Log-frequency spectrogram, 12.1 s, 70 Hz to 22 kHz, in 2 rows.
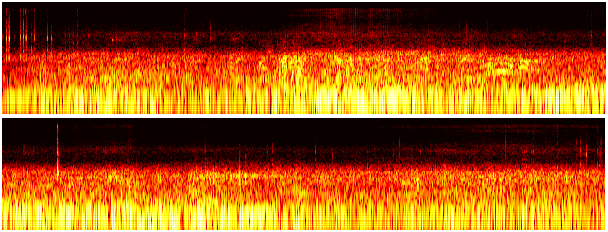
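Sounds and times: bus running close by: 0.0s - 12.0s
road traffic noise: 0.0s - 12.0s.

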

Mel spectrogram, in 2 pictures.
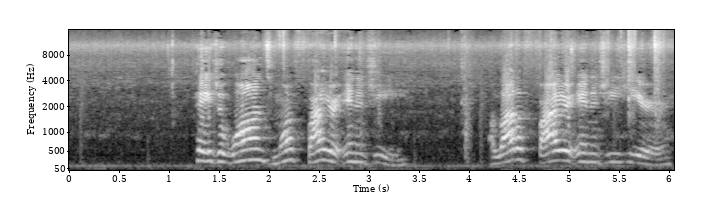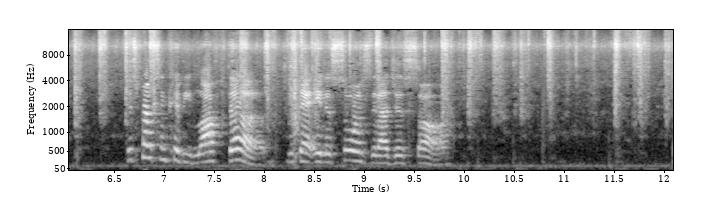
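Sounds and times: low hum: 0.0s - 10.0s
cards clicking and tapping: 8.0s - 9.2s.

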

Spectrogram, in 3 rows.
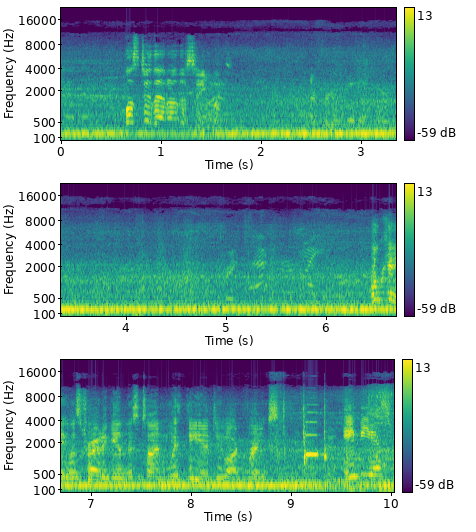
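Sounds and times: ride vehicle humming and rumbling: 0.0s - 10.0s.

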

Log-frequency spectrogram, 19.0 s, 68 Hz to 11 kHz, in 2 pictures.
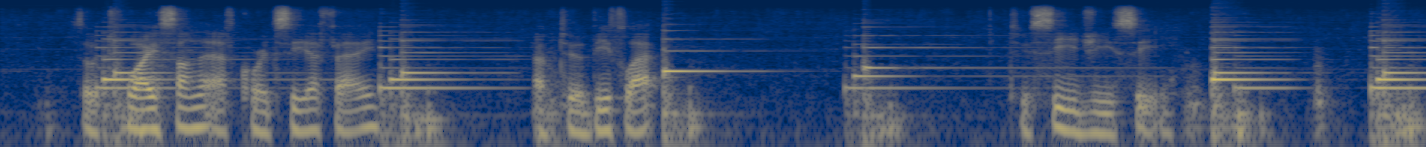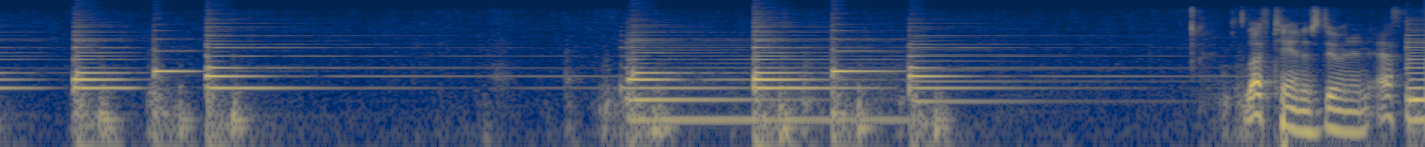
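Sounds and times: piano chords: 0.0s - 7.4s, 8.0s - 17.4s, 18.7s - 19.0s.

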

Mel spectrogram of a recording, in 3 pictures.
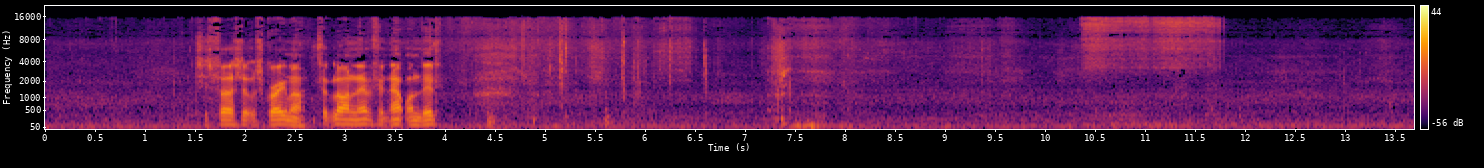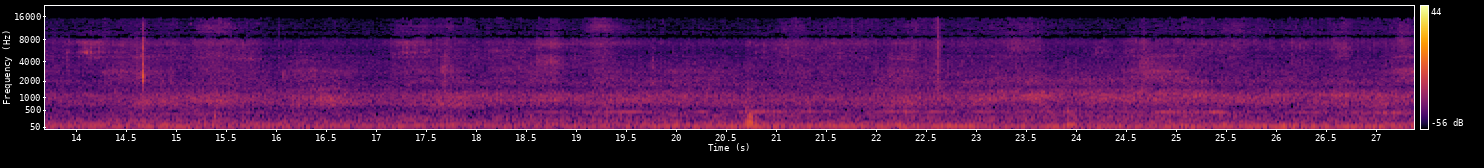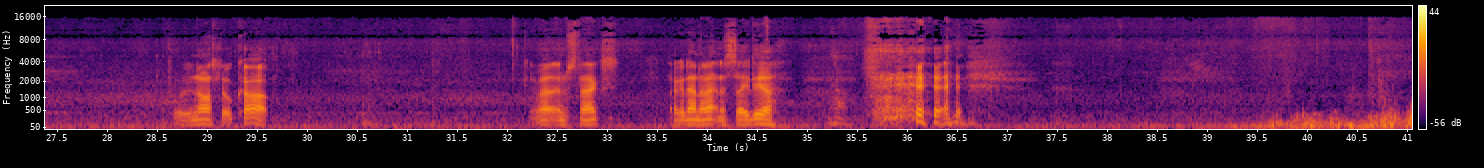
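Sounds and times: fishing reel clicks: 10.3s - 11.8s.

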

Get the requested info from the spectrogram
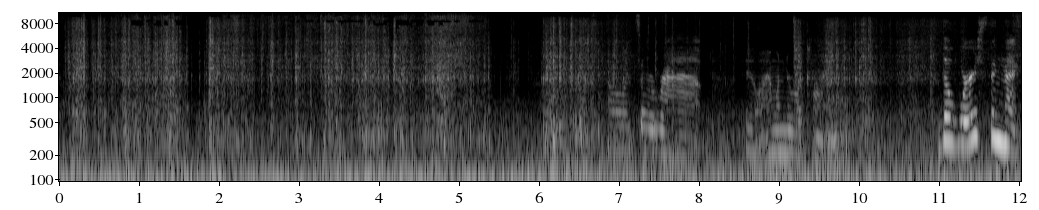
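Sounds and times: paper bag rustling and crinkling: 0.0s - 8.4s, 9.0s - 12.0s
low steady hum: 0.0s - 12.0s.

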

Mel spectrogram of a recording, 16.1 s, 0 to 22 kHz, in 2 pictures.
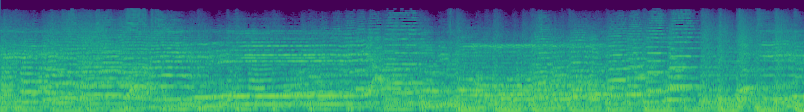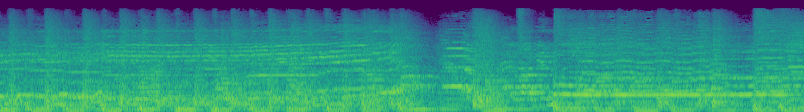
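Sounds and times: live band playing jazzy dance music: 0.0s - 16.0s.

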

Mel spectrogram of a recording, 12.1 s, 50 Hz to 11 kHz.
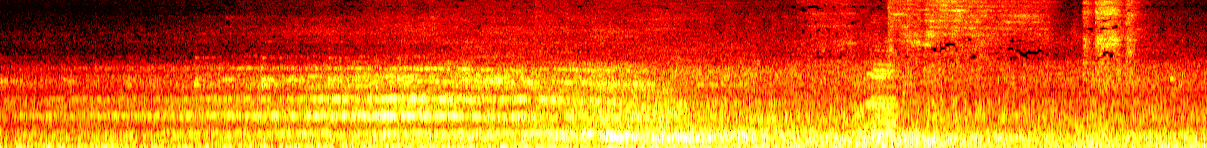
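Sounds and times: diesel locomotives passing: 0.0s - 12.0s
wheel and rail noise: 0.0s - 12.0s
train horn blast: 1.8s - 6.6s, 8.4s - 9.4s.

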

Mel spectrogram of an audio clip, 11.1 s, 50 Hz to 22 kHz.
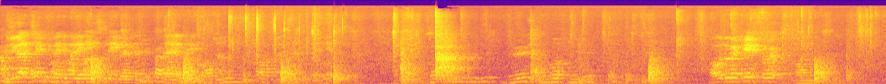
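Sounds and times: men's voices: 0.0s - 10.8s.

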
